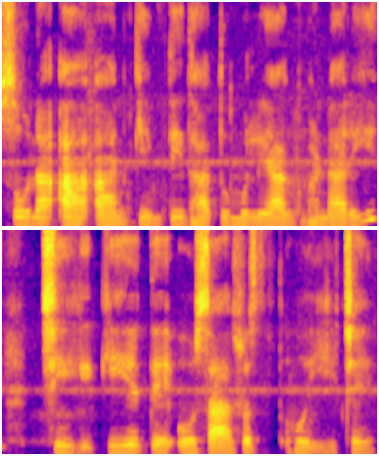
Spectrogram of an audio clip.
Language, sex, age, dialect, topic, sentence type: Maithili, female, 18-24, Eastern / Thethi, banking, statement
